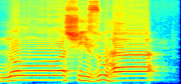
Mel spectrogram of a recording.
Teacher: देखो, यहाँ भी नून सकीन के बाद शीन एक हुरूफ़-ए-इख़्फ़ा है। हम यहां इख्फा करेंगे, यानी हम गुन्नाह करेंगे।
